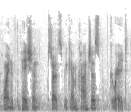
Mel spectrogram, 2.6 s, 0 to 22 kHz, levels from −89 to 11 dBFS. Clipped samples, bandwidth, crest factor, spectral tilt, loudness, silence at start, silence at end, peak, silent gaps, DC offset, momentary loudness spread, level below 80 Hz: under 0.1%; 15 kHz; 22 dB; -4 dB/octave; -30 LUFS; 0 s; 0 s; -8 dBFS; none; under 0.1%; 5 LU; -62 dBFS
